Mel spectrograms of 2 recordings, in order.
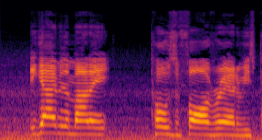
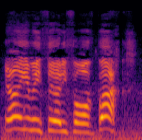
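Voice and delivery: calling after him; 9 semitones higher than usual. Retold or imitated.

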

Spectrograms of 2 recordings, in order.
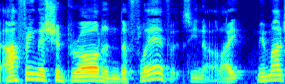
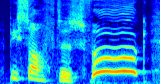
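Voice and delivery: mock high voice; slower than usual. Real, not acted. Joking about yoghurt skin.

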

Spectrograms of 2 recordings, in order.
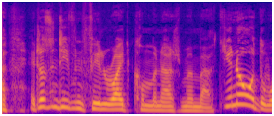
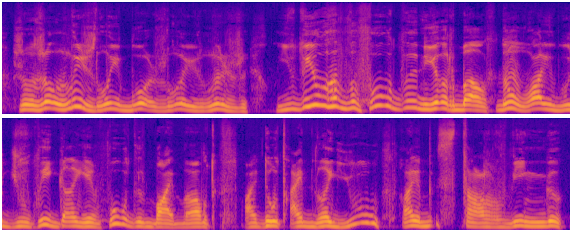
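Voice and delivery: Eastern European accent through unseparated teeth; slower than usual. Shown as a demonstration. Starving man hiding food from Liz, mouth-closed Eastern European accent. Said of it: "almost do it without, uh, separating your teeth".

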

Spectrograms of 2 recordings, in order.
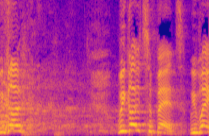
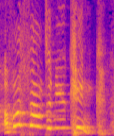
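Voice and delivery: high mock wonder; 12 semitones higher than usual. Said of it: "I thought".

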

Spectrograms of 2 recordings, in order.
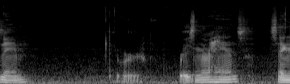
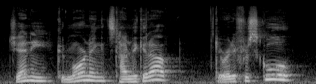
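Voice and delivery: higher, louder sing-song mock mom voice; imitating mom; 8 semitones higher, 5 dB louder than usual. Teen mimics her mom's daily wake-up call, higher and louder. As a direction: chirp it like an overbright mother. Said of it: "and be like".

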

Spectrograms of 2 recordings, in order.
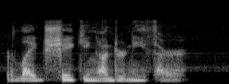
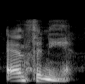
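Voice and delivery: higher-pitched call of alarm; shouted name; 6 semitones higher, 3 dB louder than usual. A narrator's reading. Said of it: "I shouted".

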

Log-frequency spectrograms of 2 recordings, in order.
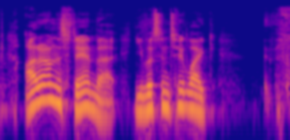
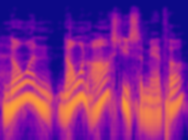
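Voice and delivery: loud, raised rant at critics; 5 semitones higher, 4 dB louder than usual. Real, not acted. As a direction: call them out loudly. Ranting at critics.

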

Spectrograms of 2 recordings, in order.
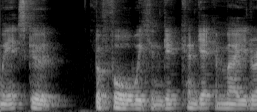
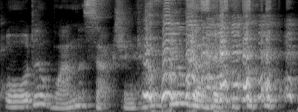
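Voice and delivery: slow, over-enunciated fake posh English order; mock posh slow; 3 semitones higher, 4 dB louder, much slower than usual. Impressing Alexa with a slow mock posh English accent. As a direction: drag each word out in a put-on posh English voice. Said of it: "Speaking posh to Alexa to try and impress".

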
